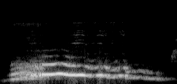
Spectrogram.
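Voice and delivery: big, loud ghostly woo; Papa Ghost wail. Retold or imitated. Papa Ghost haunts the house, loud wail. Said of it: "Papa Ghost would go".

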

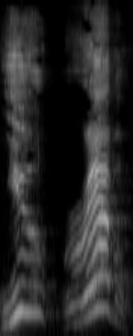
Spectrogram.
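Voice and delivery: loud, slow, drawn-out shout; angry shout. Retold or imitated. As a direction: bark it at the crowd, stretching each word. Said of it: "And he didn't say it nicely".

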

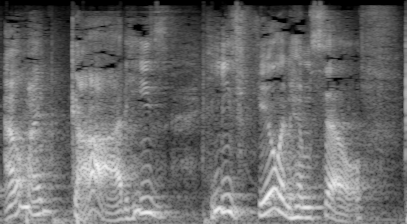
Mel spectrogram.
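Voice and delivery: high, slow, mocking offended voice; mock offended gasp. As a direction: clutch your pearls, slowly, way up high. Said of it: "be like".

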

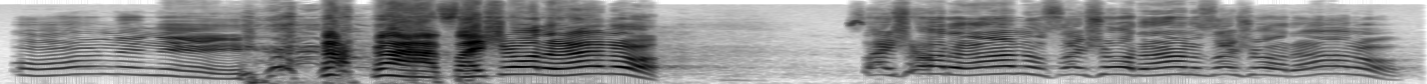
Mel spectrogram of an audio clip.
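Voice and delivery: loud, laughing mock pity for a crybaby; preacher mocks a sulky church member as a crybaby, laughing and loud; mocking baby talk. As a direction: tease him like a whining baby, slow and loud. Mocking a sulking church singer.

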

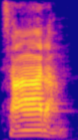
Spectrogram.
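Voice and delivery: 사람 read with a Korean flap; Korean word. Shown as a demonstration. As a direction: say 사람 as native Korean saram. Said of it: "This would read".

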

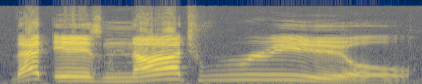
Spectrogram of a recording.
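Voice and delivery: high, loud and very slow, dragging each word; drawn-out disbelief. Real, not acted. Guard scoffing at a traveler's fake passport, drawn out high and loud. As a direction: stretch it out in mock outrage.

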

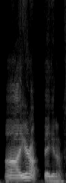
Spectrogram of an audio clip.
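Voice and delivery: loud, dismissive storybook brush-off; grouchy ladybug. Acted. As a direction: brush them off like a huffy bug. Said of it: "said the grouchy ladybug".

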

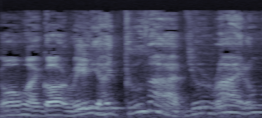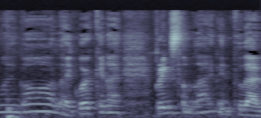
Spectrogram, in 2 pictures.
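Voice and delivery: soft, gentle self-aware voice; mock gentle realization. Teacher showing how to laugh at yourself, soft and gentle. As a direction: quietly marvel at your own habit. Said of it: "but like".

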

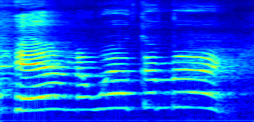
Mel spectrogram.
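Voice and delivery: high, bright mock host voice, restarting the intro. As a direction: pretend the clip was rewound and greet them again.

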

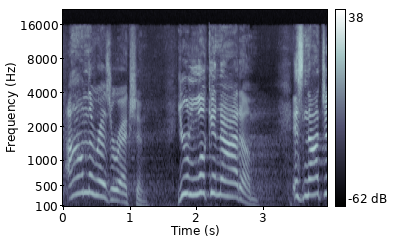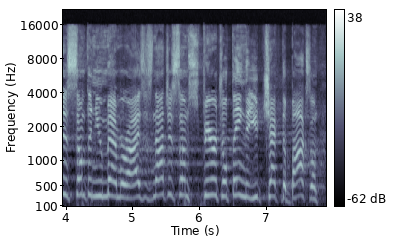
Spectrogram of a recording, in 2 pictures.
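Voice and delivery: high, insistent proclamation; emphatic declaration. Acted. Jesus correcting Martha's rote answer, in high emphatic declaration. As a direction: drive it home, pitch held high. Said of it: "He probably didn't hit the pulpit, but he probably said".

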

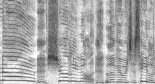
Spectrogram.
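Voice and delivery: high disbelieving yell; real stunned outcry; shocked cry. Real, not acted. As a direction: cry out at the twist. Caster sees shock decloak.

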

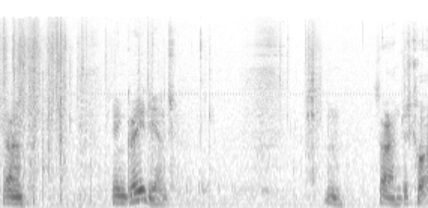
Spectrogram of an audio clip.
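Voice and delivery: chewing between words; talking while chewing. Real, not acted. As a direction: mouth partly full of chocolate. Seen 0: Cheek bulges, lips pressed at start; chewing fades by mid-phrase.

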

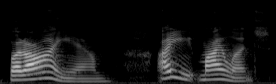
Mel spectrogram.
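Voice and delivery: plain reading voice

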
